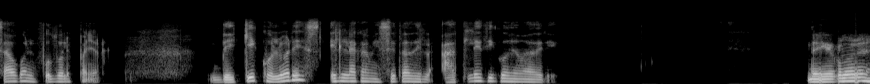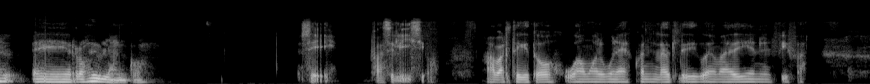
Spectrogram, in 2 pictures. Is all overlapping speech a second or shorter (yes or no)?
yes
